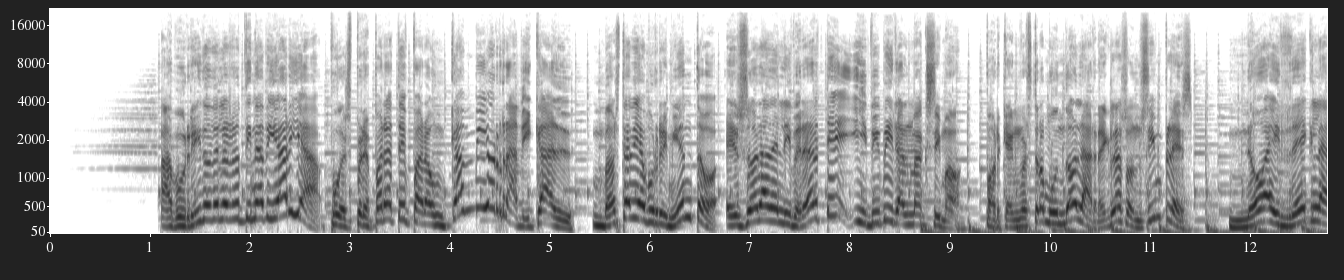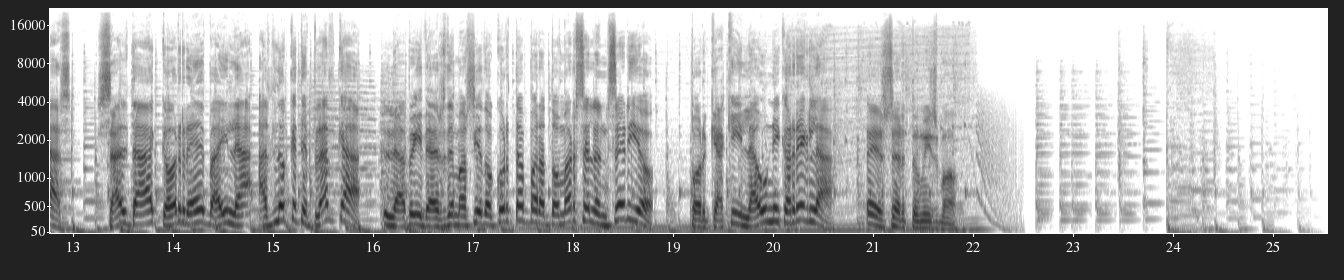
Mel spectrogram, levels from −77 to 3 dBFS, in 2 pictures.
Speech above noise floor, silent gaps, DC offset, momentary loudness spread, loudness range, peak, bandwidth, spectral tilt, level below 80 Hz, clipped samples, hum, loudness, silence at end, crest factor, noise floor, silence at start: 48 dB; 22.56-22.61 s; under 0.1%; 5 LU; 3 LU; -2 dBFS; over 20 kHz; -5 dB/octave; -36 dBFS; under 0.1%; none; -16 LUFS; 1 s; 14 dB; -64 dBFS; 0.85 s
